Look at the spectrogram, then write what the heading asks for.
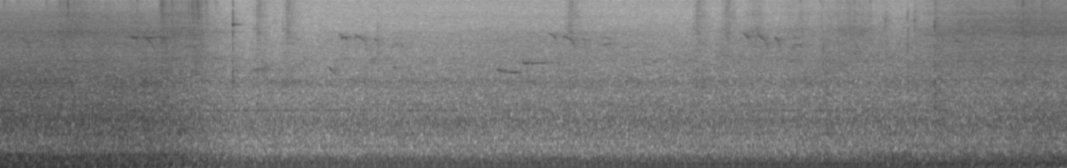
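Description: Low rumble that drops away about two seconds in, then an approaching train's low rumble slowly growing louder toward the end, with a few faint bird chirps.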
